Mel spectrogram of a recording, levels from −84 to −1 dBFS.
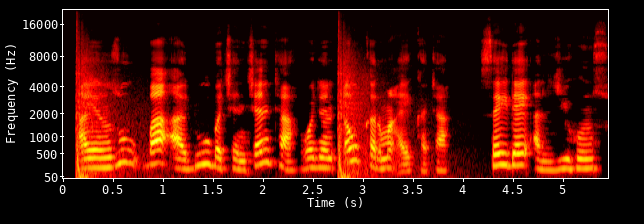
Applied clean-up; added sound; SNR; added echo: none; Gunshot, gunfire; 17 dB; none.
